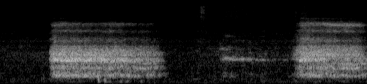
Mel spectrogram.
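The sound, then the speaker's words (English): Breathing exercise sounds: a person takes short inhales and longer exhales. Two loud, drawn-out, airy breaths are separated by a quieter, shorter breath, with no talking. “you're gonna do short inhales and a little longer exhales. So I will go like,”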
